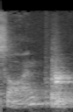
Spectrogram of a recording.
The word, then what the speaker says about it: sin: a specific ratio so for the sign ratio we write it as sin but actually it's still pronounced sign and so I just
